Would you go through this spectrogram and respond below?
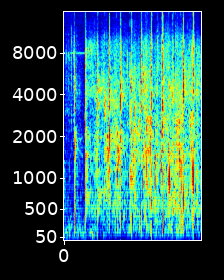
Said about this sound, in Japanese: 津田新浜防災学習クラブの皆さんに今一度大きな拍手をお送りください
